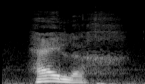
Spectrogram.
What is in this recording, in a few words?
"heilig", Dutch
